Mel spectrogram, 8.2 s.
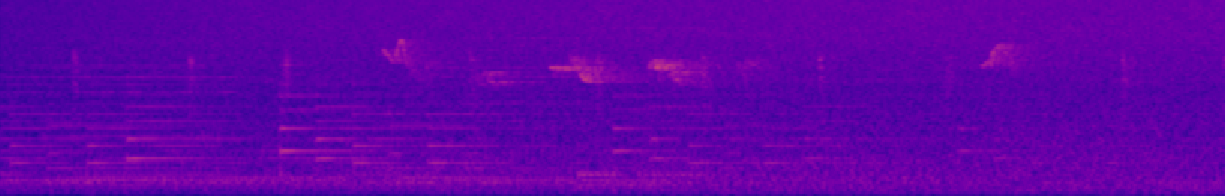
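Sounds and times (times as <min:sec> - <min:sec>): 
American Redstarts, Nashville Warblers and Yellow-rumped Warblers singing: 0:00.0 - 0:08.0.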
